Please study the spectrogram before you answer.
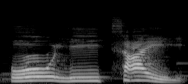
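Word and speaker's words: Polizei: இன்னொரு வீடியோல சொல்லிருந்தேன்.ஏ வும் இயும் சேர்ந்து வரும்பொழுது ஒரு வார்த்தையில அத ஐன்னு சொல்லணும்னு சொல்லிருந்தேன். இல்லையா அப்ப இத நம்ம எப்படி எழுதிக்கலாம்? ஐன்னு எழுதிக்கலாம். என்னென்ன இருக்கு? இப், ஓ, இல், இட்ஸ், ஐ இப்படி இருக்கு. இப்ப இது எல்லாத்தையும் சேர்த்து எப்படி எழுதலாம்? போலீசாய் அப்படின்னு சொல்லலாம்.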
